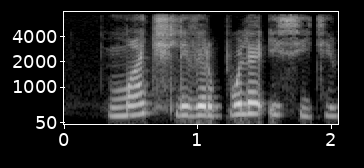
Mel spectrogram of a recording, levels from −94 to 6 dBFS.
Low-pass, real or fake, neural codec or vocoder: 7.2 kHz; real; none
